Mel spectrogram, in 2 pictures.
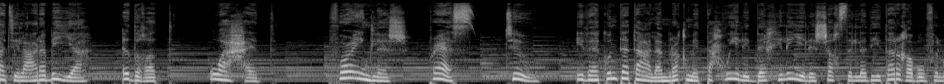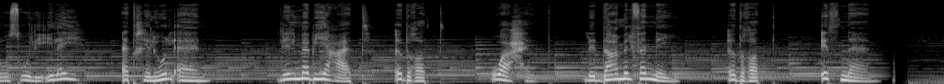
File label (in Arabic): نداء المطار الرد الألى السرد المؤسسي عينة مجمعة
